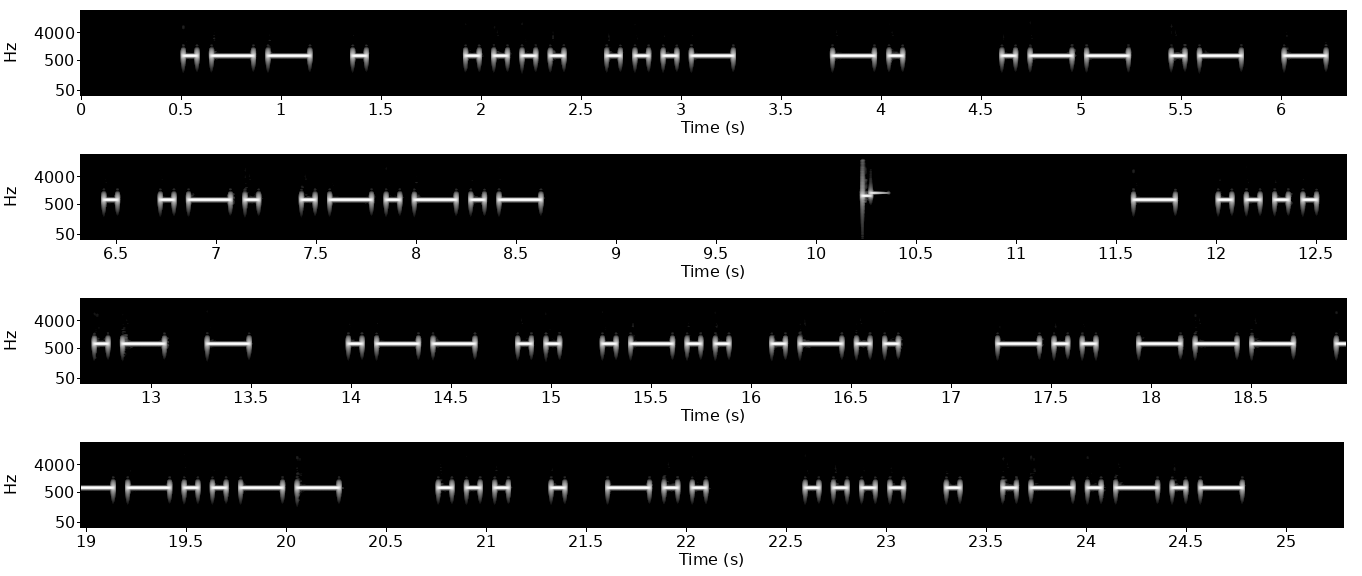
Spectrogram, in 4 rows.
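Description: A steady single-pitched beep keys on and off in quick dots and dashes, Morse code sent at 17 words per minute, spelling out sentences built from the top 100 words and abbreviations, pausing briefly with a faint click before resuming for the rest.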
